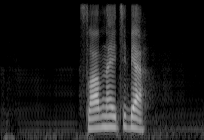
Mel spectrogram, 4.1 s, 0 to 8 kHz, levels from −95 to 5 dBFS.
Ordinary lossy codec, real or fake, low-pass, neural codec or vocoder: none; fake; 7.2 kHz; codec, 16 kHz in and 24 kHz out, 0.9 kbps, LongCat-Audio-Codec, four codebook decoder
